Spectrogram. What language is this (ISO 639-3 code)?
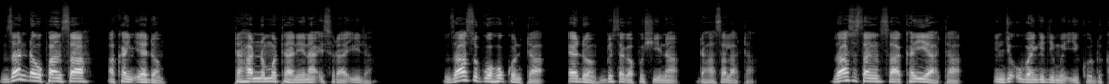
hau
